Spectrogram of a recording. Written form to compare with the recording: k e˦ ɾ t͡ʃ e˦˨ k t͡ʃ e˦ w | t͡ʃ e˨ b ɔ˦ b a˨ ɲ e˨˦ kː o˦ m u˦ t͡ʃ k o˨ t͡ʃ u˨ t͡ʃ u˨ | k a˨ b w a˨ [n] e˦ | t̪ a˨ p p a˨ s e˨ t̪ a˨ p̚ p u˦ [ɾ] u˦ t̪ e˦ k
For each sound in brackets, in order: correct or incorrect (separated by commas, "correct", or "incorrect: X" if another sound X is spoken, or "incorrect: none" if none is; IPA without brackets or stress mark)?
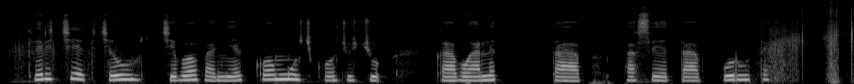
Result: correct, correct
